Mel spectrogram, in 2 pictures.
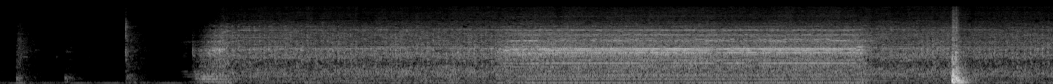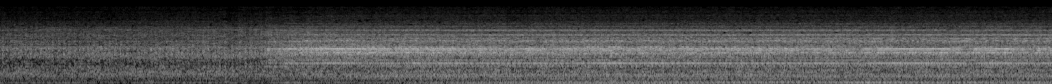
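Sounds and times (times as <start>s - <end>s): buffing machine whine: 2.0s - 21.0s
sharp knock: 9.5s - 9.9s.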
